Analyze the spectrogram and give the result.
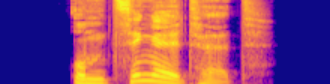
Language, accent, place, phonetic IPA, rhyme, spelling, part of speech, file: German, Germany, Berlin, [ʊmˈt͡sɪŋl̩tət], -ɪŋl̩tət, umzingeltet, verb, De-umzingeltet.ogg
- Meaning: inflection of umzingeln: 1. second-person plural preterite 2. second-person plural subjunctive II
